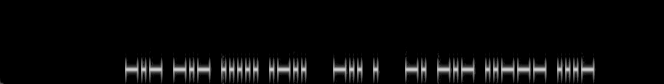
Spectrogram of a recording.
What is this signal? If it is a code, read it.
Morse code, heard as a keyed tone, about 30 wpm, 700 Hz. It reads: KK5L DE NK2V
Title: USA Callsign DE Callsign - 4 Characters - 30wpm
